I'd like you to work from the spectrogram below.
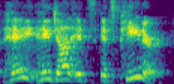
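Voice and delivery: high, bright-pitched greeting with a falling end on Peter; familiar friendly greeting. Shown as a demonstration. Sales trainer demonstrating a familiar phone intro, high and upbeat. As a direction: greet him like a long-lost best friend. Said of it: "Do you guys hear the inflection at the end there?".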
